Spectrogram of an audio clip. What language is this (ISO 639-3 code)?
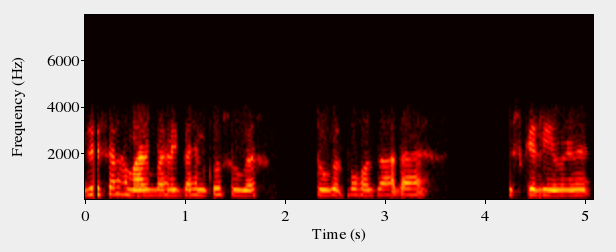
urd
